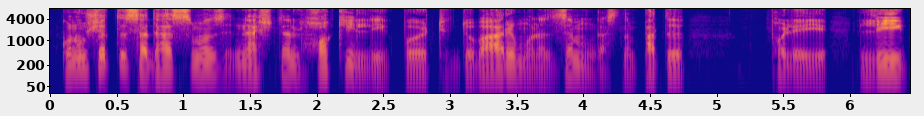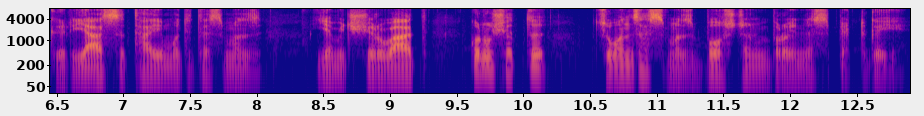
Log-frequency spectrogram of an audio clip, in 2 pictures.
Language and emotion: Kashmiri, neutral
